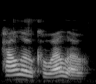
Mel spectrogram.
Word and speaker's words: Paulo Coelho: That's pronounced Paulo Coelho.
